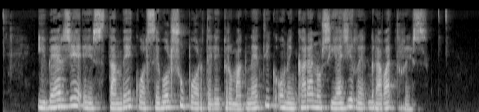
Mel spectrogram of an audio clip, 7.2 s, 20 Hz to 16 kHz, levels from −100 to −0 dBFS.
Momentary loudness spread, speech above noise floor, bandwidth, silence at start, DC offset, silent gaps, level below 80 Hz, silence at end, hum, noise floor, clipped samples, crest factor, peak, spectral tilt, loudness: 8 LU; 38 dB; 11.5 kHz; 0.55 s; under 0.1%; none; -64 dBFS; 0.8 s; none; -62 dBFS; under 0.1%; 14 dB; -10 dBFS; -4.5 dB/octave; -25 LUFS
